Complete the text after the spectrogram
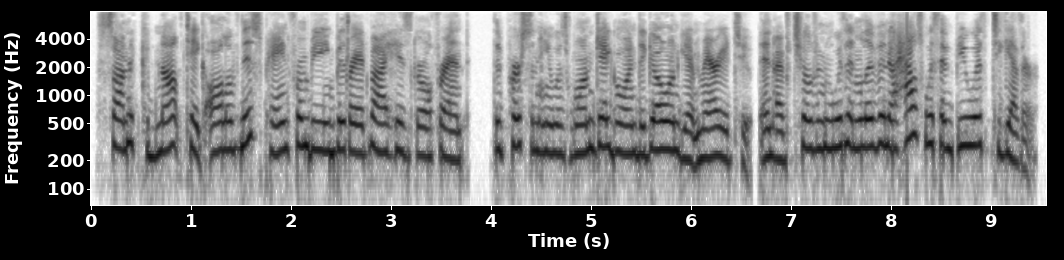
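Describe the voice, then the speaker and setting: A woman reading fan fiction aloud in a steady, plain way. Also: sits high, fairly quick, few pauses, dry recording.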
